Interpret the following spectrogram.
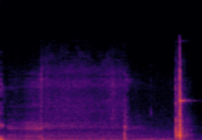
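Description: A faint tick, then near the end a sharp metallic click with a brief high ring, from a steel reverse twist drill bit being handled in its metal index case.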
